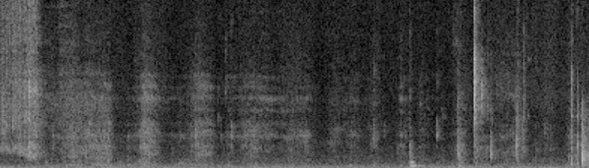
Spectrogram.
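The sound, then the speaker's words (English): Crunching of a crispy prawn and cabbage snack, a steady run of brittle, crackling bites with a few sharper snaps near the end, no one speaking. “Alright, I'm moving away for a crunch.”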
